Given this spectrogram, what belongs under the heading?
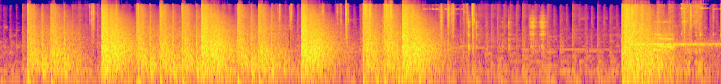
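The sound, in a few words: sniper and gunfire in a video game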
